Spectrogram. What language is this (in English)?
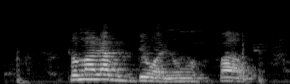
Ganda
